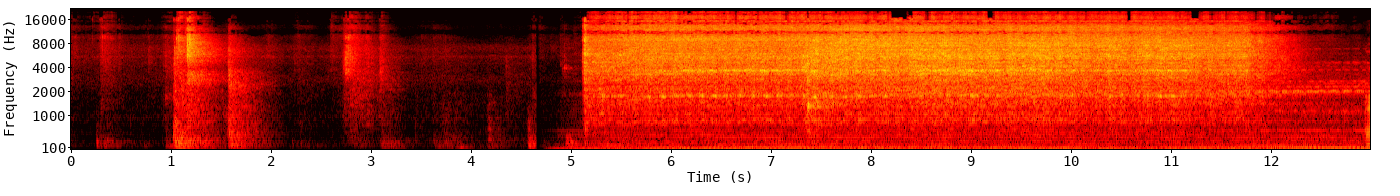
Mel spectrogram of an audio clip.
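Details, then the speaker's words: Fiat Punto (Copart purchase) after engine work with timing eyeballed without the tool: a few short clicks, then a long even crank of several seconds that never fires; cranks but won't start, original earth suspected. "So, she's cranking but she's not turning over."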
